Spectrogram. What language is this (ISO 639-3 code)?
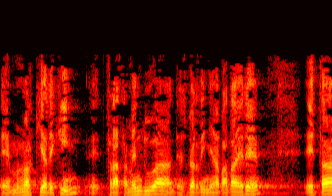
eus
